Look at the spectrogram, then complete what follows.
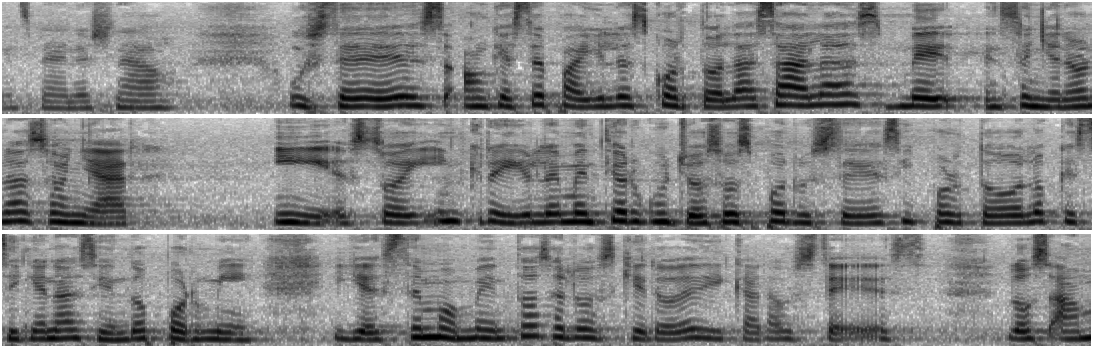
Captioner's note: speaking spanish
